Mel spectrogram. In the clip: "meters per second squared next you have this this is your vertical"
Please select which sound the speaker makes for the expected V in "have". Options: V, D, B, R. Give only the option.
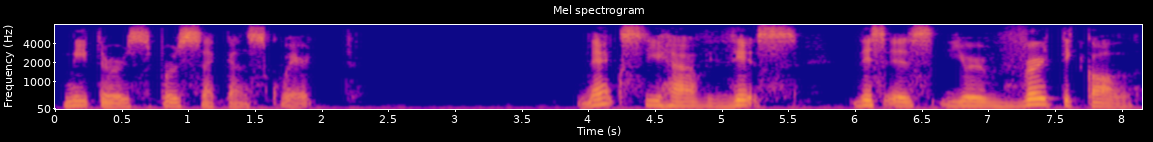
V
